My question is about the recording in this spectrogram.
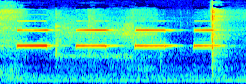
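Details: Consumer-grade UPS battery backup running on battery during a waveform test, its battery probably near the end: short, evenly spaced high beeps about two per second over a quiet room; the cause is suspected, not confirmed.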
